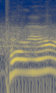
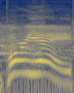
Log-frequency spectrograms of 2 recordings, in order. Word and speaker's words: Poirier: but I've heard it pronounced Poirier and Poirier, so I've had his mom and dad ask them, and they tell me either way.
